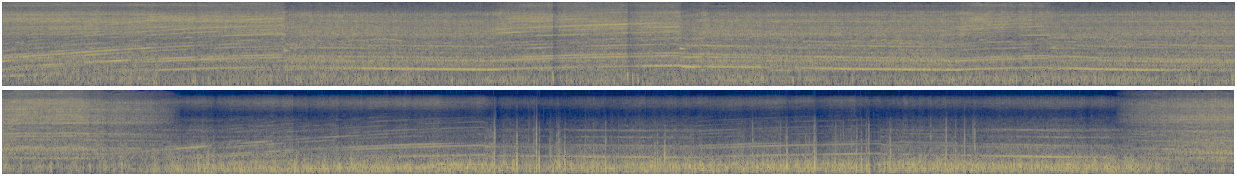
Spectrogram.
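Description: A Surron electric dirt bike riding laps on a street, its motor giving a steady rising and falling whine with shifting pitch throughout, loud and close with continuous road and wind noise and no talking.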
